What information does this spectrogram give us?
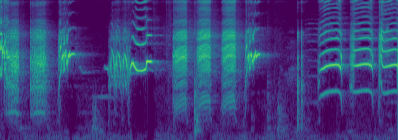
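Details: Starling calls meant to provoke silent starlings: coarse squawked bursts and a sharp whistled note, ending in four nasal, strongly ringing calls in a row.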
